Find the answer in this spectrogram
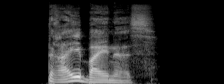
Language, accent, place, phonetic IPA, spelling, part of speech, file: German, Germany, Berlin, [ˈdʁaɪ̯ˌbaɪ̯nəs], Dreibeines, noun, De-Dreibeines.ogg
- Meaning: genitive of Dreibein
